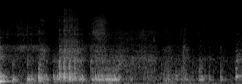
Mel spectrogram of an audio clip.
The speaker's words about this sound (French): Comme d'habitude je bouge avec mon fauteuil, donc ça fait du bruit.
